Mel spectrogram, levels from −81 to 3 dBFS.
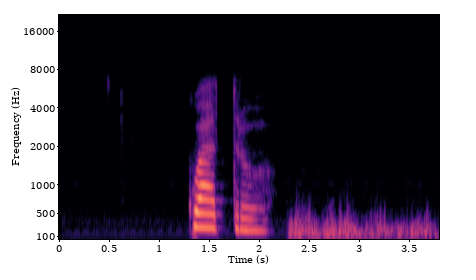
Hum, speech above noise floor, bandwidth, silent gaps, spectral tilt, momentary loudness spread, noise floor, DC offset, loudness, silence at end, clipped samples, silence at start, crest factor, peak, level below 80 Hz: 60 Hz at -50 dBFS; 46 dB; 7.2 kHz; none; -7 dB/octave; 23 LU; -69 dBFS; under 0.1%; -23 LUFS; 0.1 s; under 0.1%; 1.35 s; 24 dB; -4 dBFS; -74 dBFS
